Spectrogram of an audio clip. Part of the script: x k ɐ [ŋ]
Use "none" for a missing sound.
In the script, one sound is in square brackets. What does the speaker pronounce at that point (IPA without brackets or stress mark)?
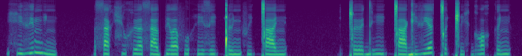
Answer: ɲ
